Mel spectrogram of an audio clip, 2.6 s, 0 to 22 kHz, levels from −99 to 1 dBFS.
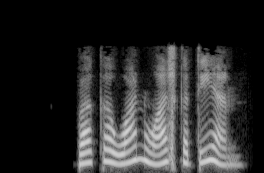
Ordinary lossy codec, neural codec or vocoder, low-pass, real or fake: Opus, 64 kbps; none; 7.2 kHz; real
